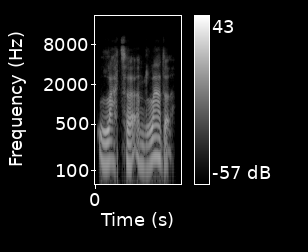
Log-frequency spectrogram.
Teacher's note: The between vowel T is often realized as a voiced alveolar tap.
